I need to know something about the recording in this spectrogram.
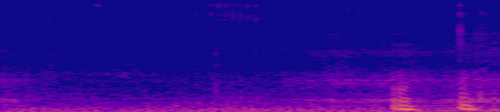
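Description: Domestic cat purring steadily, close to the microphone, while its head is being massaged.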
